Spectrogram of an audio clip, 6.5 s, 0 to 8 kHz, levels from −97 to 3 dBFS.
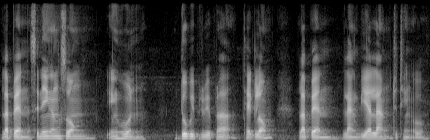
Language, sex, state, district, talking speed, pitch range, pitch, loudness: Karbi, male, Assam, Karbi Anglong, 120 wpm, 100-120 Hz, 105 Hz, -23 LUFS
